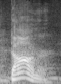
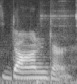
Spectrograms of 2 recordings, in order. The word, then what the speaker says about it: Donder: Is that how you pronounce it? I thought it was Donner. No, it's Donder.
